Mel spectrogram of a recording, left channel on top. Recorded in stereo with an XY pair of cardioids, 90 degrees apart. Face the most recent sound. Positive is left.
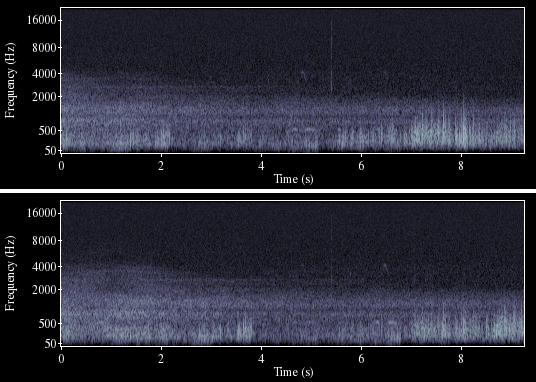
No sound to turn to.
